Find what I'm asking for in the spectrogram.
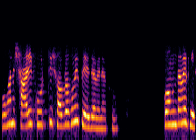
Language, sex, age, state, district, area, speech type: Bengali, female, 18-30, West Bengal, Uttar Dinajpur, urban, conversation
